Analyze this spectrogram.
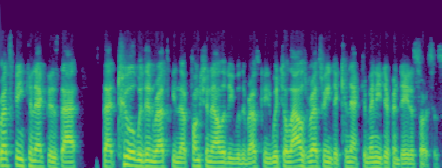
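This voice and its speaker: The man's voice sits at a medium pitch. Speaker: software trainer. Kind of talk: webinar presentation. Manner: fast.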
